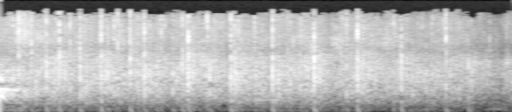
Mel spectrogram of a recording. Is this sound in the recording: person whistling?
no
